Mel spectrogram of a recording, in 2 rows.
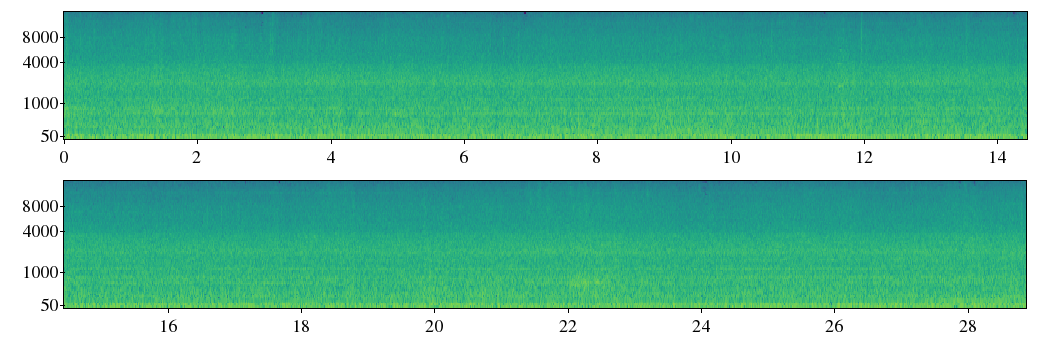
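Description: JR 211 series 6000-subseries electric train running steadily at speed: a continuous rolling rumble of wheels on rail with a steady low hum from the train.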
